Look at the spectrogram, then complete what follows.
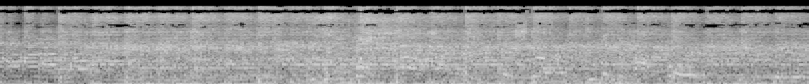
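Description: Punk rock band playing live, with electric guitars, bass guitar and drums, heard from among the crowd.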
